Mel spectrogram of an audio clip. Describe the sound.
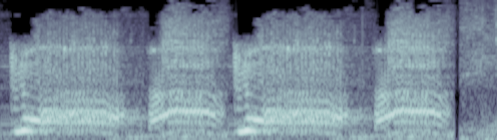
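A woman imitates her husband's snoring, with four loud, rasping, throaty bursts in a steady back-and-forth rhythm like drawn-in and pushed-out breaths, each lasting about half a second.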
